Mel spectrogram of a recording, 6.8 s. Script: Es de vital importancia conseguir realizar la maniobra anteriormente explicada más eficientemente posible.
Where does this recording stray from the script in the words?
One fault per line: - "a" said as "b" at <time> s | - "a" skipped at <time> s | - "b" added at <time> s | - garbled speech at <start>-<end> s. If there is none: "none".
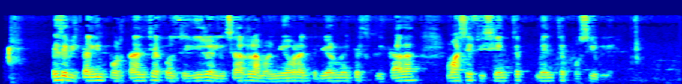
none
